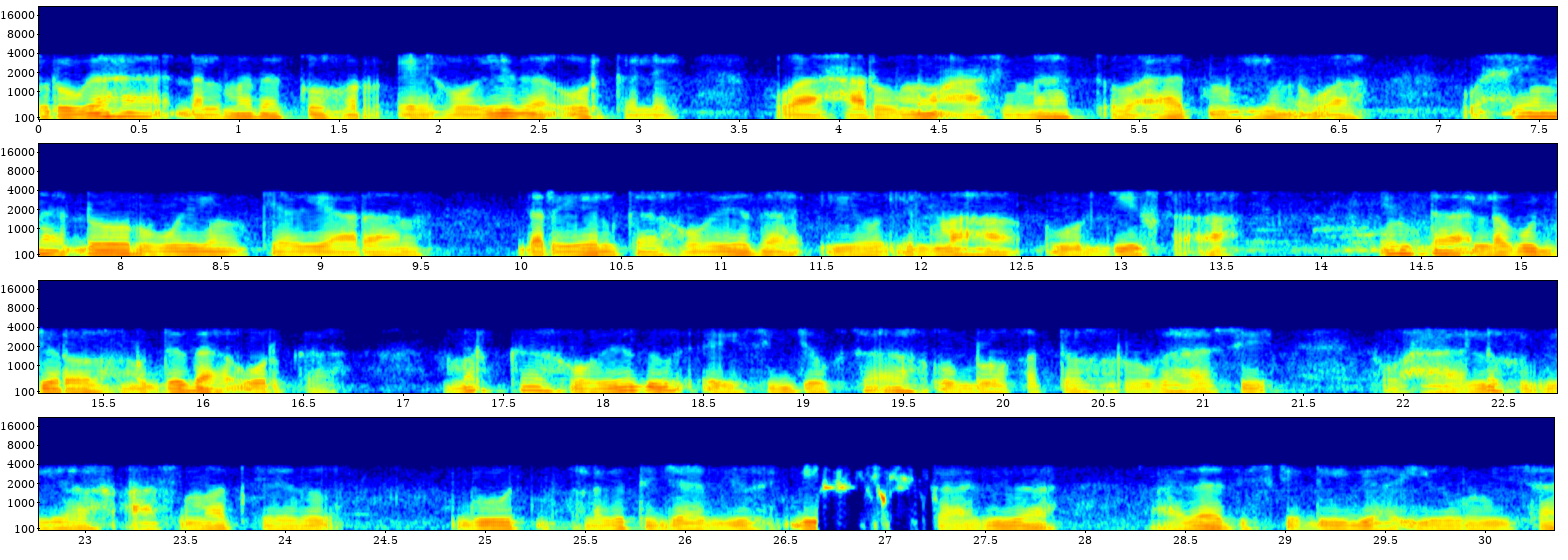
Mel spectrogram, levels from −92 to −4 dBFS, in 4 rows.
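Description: From 26.66 to 27.26 s the receiver misreads the packing of the codec payload. The AMR frames appear to be sent octet-aligned but decoded as bandwidth-efficient, so each field sits in the wrong bit position and the decoder builds sound from the wrong parameters. For about 0.6 s the speech gives way to garbled noise and warble that barely tracks it, on top of the narrowband AMR sound that fits a 12.2 kbps mode.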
